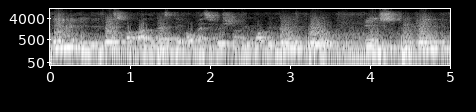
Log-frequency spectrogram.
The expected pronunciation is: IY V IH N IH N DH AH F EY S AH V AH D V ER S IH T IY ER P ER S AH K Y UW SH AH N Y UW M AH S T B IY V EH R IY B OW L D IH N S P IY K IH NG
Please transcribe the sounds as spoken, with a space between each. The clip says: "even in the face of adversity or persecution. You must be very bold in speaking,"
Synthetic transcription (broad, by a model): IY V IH N IH N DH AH F EY S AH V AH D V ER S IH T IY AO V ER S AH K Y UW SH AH N Y UW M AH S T B IY V EH R IY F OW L IH N S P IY K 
